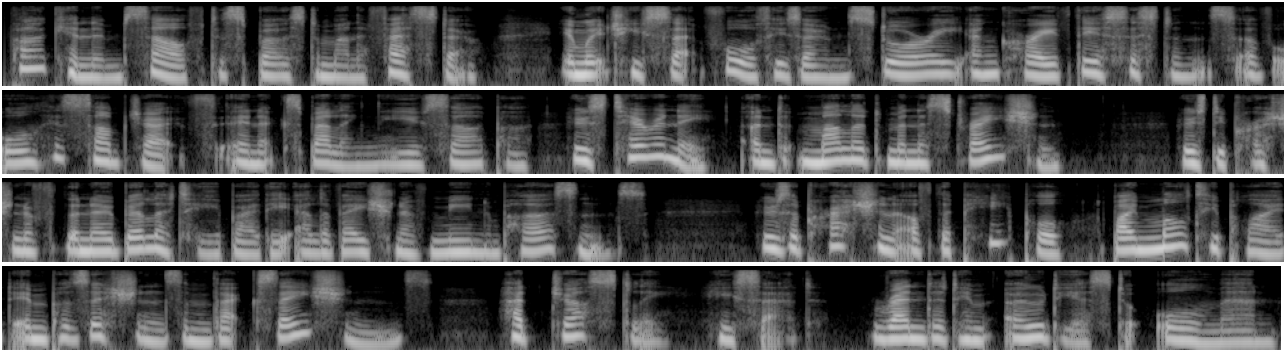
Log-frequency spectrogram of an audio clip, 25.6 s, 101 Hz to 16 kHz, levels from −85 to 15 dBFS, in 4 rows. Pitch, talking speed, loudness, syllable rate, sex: 200 Hz, 140 wpm, -19 LUFS, 4.9 syllables/s, female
